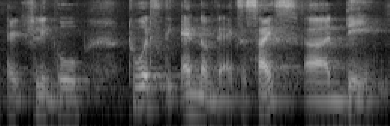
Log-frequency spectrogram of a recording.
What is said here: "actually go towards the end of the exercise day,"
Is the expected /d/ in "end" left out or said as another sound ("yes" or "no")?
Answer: no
